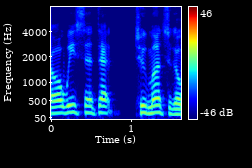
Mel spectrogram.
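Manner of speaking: ordinary delivery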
